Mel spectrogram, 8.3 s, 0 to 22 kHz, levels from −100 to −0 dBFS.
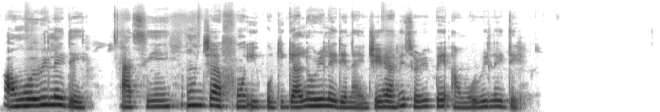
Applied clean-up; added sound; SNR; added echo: neural mask model Resemble Enhance denoiser.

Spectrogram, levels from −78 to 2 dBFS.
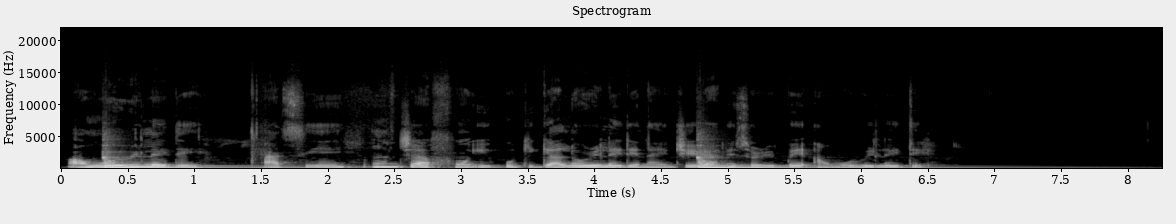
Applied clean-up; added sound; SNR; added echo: none; Bowed string instrument; 1 dB; none.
